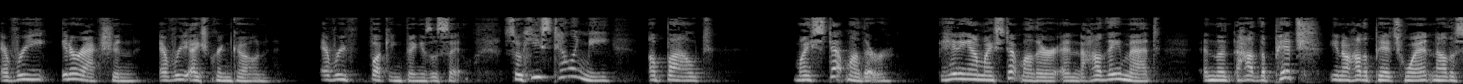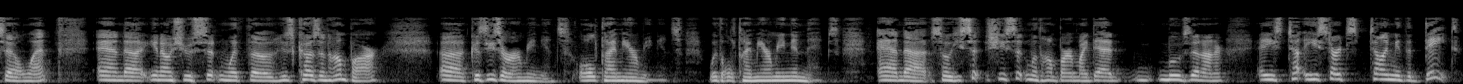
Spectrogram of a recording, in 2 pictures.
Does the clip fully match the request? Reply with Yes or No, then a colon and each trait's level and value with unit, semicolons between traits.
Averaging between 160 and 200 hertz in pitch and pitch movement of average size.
Yes: high, 190 Hz; average, 3.5 semitones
